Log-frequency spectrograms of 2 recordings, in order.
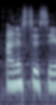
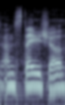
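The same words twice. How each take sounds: First: The name is said in the speaker's everyday pronunciation. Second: The name is said with an American pronunciation. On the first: "is the way I say it" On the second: "the American version"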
